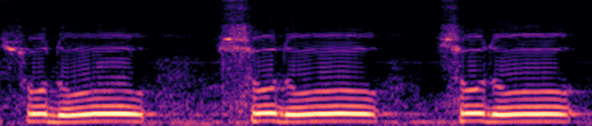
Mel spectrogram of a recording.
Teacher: दाल के ऊपर जो पेश है इसको लंबा करना है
